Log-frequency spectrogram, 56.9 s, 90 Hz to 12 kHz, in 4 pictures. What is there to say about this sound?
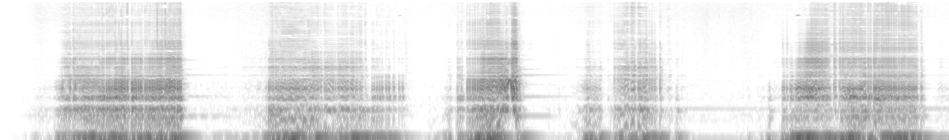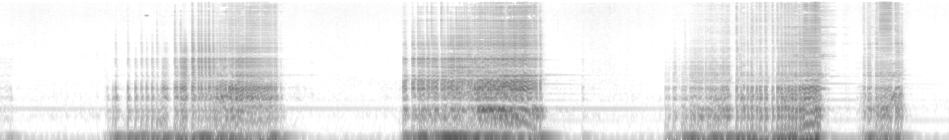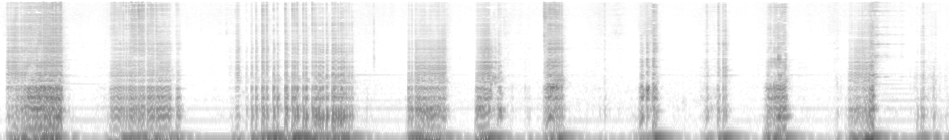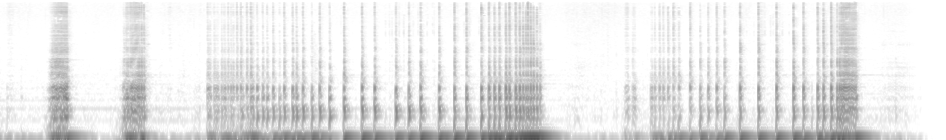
Guitar Wood Creaking
by chance I noticed that my guitar neck was cracking, in a very nice way. I used it, ever since I noticed this, for several sound design gigs. I hope you can use it too.
(recorded with two Neumann KM184 mics and a SSL XLogic pre-amp.)
creak, creaking, creaky, floor, guitar, squeaking, wood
